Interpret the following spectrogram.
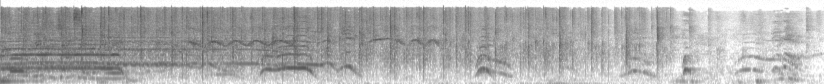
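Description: The last held note of a live song ends about two seconds in, then a small audience claps and cheers with whoops. The applause thins out toward the end, where a few voices remain.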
